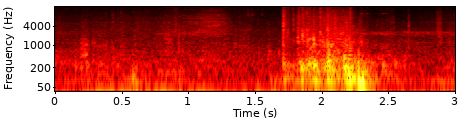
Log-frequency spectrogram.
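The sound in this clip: The live well on a fishing boat is opened, with a soft low rumble followed by a louder scraping, rustling thump in the middle and a sharp click right at the end.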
